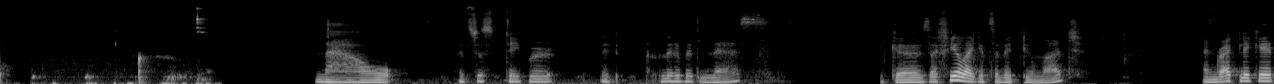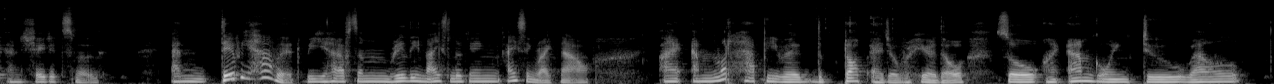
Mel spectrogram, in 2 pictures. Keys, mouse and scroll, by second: 4.3 click, 8.6 scroll up 4, 9.1 shift+middle click, 9.8 scroll up 2, 10.4 shift+middle click, 11.6 click, 12.0 right click, 17.9 shift+middle click, 18.3-18.7 scroll up 1, 18.9 shift+middle click, 19.2 middle click, 19.6 click, 20.0 Tab, 20.4 scroll up 2, 20.9 click, 21.3 3, 21.6 click.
